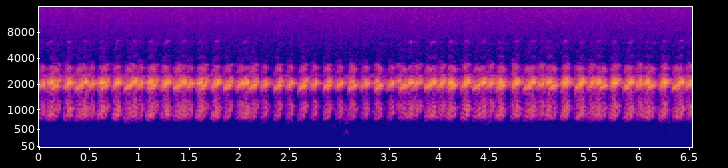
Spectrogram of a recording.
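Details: Tree frogs in full song by a North-East Italian forest pond on a mid-April night. A loud, continuous chorus of harsh, rattling croaks throbs steadily at about two pulses per second.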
